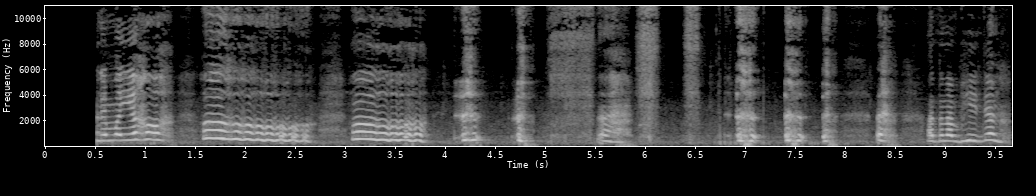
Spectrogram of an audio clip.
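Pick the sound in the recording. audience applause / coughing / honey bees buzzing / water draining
coughing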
